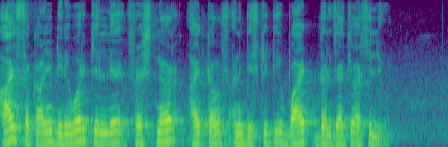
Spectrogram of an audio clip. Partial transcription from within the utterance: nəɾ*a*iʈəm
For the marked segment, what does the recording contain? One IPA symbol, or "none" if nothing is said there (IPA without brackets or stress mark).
a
